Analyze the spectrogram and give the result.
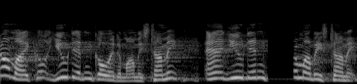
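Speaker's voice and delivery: confident big-sister voice. Retelling a six-year-old correcting her brother: imitating a confident older sister. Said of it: "Very confidently and older sisterly-like".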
